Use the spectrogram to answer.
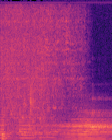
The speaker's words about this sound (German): Sekunden darauf waren wir nass. Sprinkleranlage, klar.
